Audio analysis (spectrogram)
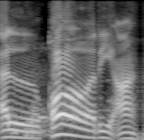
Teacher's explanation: qa-nya harus dibaca panjang 2 harokat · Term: mad 2 harokat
